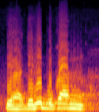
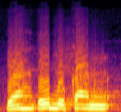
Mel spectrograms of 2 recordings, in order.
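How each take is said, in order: The two takes are said the same way.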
